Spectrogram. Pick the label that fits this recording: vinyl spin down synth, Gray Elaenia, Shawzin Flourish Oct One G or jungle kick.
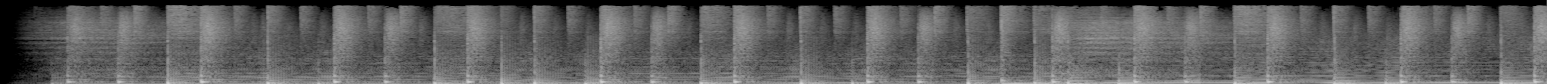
vinyl spin down synth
